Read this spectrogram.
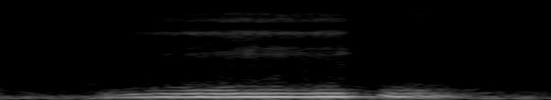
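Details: Beagle puppy in deep sleep: one loud, low, rattling snore on an in-breath, followed by a softer breath out.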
